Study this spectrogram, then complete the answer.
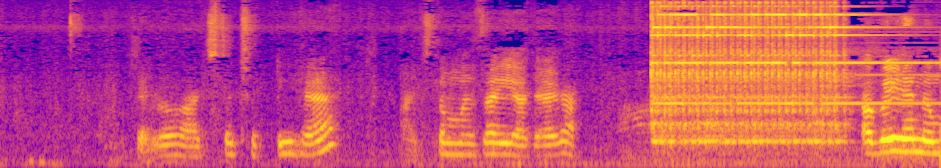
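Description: A young woman speaks expressively, close up.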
